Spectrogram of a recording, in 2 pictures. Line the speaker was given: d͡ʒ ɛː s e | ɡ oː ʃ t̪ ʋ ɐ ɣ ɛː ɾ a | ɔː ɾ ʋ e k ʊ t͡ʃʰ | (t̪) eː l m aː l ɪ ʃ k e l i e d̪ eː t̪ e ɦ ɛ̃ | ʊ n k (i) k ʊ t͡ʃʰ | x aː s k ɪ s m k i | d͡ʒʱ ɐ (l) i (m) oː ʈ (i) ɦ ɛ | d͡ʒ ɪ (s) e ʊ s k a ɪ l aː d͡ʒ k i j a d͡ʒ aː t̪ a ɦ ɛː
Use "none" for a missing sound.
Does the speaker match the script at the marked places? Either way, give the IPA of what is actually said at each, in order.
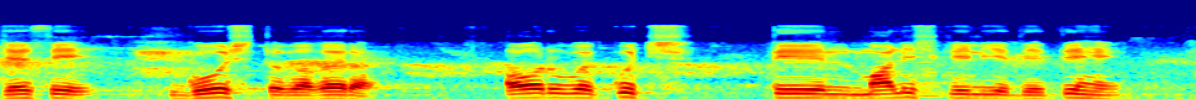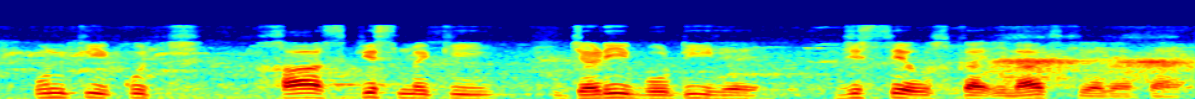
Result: t̪, i, ɽ, b, i, sː

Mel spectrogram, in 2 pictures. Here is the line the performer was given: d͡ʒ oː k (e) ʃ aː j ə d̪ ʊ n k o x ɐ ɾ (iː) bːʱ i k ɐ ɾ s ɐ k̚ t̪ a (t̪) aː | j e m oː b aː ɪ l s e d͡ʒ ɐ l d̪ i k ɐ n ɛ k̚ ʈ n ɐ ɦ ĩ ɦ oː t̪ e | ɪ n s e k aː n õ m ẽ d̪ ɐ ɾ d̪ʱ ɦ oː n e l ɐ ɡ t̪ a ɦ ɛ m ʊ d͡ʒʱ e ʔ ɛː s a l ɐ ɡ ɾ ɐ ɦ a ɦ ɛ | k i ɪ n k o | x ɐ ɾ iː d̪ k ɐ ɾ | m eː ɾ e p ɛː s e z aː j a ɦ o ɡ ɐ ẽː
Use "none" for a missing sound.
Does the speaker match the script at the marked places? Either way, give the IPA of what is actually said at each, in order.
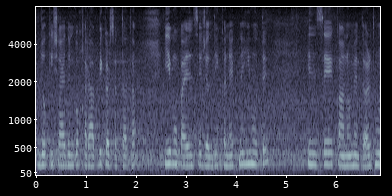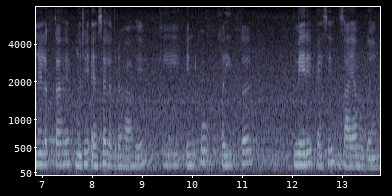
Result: i, aː, t̪ʰ

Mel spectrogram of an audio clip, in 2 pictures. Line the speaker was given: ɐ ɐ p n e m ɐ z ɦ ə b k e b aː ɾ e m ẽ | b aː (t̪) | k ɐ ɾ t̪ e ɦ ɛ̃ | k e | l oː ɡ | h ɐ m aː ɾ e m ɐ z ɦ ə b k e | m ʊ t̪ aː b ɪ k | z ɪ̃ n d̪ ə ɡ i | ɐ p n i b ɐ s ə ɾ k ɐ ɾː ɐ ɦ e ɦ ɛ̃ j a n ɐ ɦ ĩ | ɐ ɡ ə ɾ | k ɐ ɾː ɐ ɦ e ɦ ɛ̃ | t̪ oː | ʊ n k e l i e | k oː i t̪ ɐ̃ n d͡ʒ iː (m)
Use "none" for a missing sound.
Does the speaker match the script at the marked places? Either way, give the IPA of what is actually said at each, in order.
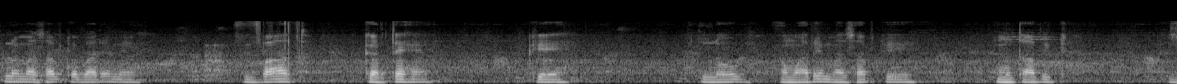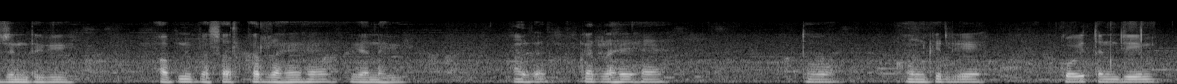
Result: t̪, m

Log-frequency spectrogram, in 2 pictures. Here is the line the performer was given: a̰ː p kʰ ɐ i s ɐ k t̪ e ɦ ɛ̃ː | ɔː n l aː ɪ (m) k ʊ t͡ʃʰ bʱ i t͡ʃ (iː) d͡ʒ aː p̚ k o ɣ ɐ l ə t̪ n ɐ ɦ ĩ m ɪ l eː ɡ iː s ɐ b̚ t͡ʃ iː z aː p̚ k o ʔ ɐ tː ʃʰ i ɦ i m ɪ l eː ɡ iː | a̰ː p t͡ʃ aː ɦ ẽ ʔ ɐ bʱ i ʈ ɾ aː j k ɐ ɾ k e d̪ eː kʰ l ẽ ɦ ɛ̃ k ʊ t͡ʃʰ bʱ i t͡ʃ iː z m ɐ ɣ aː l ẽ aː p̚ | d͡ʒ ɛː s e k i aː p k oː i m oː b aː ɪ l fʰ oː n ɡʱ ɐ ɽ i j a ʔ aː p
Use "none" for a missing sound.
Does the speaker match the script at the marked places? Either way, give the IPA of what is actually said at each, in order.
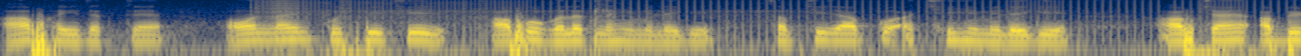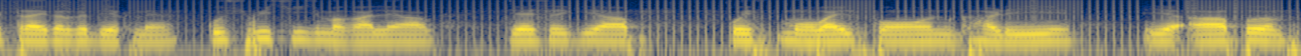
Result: n, iː

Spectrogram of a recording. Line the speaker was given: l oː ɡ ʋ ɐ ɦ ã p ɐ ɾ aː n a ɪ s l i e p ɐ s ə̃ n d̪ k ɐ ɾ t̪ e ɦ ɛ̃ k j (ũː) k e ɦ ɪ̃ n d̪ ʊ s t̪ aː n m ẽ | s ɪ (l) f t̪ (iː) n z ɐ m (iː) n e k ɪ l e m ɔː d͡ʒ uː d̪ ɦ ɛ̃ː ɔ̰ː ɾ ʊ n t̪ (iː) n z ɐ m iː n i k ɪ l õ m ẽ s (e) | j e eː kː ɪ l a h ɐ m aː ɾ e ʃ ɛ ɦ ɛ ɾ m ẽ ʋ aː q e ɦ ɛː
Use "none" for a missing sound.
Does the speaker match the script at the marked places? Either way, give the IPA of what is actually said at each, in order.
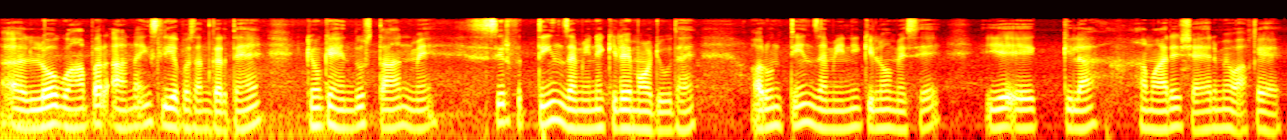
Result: õː, ɾ, iː, iː, iː, e

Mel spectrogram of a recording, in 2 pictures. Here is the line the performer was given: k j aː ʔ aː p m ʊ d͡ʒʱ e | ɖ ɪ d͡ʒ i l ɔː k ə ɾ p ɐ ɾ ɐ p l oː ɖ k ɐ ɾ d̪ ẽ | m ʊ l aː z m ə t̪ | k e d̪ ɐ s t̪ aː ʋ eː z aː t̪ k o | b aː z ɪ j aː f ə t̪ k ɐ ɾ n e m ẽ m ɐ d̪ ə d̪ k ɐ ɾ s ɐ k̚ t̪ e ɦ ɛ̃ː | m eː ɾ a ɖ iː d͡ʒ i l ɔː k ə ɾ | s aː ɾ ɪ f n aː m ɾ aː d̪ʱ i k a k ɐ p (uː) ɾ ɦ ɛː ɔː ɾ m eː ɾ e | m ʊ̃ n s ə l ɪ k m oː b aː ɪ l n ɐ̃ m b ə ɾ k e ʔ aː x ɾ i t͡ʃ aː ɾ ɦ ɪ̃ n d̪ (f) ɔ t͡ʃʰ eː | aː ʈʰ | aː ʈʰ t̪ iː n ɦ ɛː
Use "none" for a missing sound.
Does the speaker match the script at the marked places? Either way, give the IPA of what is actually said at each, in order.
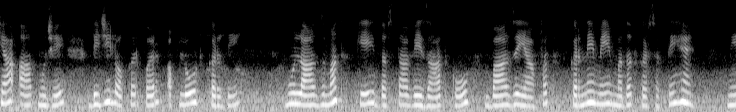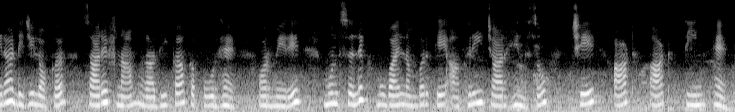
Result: uː, s

